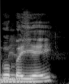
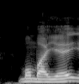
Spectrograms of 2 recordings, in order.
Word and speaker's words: Bombaye: maar hij gaat 28 december gaat hij, in Japan, en dan moet ik het goed uitspreken, het Inoki Bombaya. Dat is nu... – Bombaye. – Bombaye, ja, een memorial voor Inoki natuurlijk.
